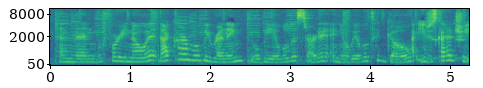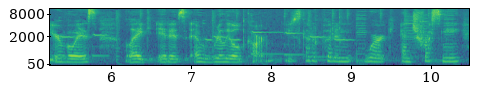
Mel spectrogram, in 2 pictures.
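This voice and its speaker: A woman's voice: medium pitch, brisk, over music. A young woman talking casually in a vlog, giving singing advice with a chatty, self-deprecating manner and frequent laughs. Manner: chatty, self-deprecating, laughs often, breaks into sung demos. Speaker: singing vlogger.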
